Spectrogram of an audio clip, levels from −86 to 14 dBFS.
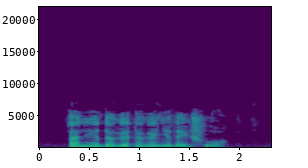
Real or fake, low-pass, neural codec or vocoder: fake; 7.2 kHz; codec, 16 kHz, 8 kbps, FreqCodec, larger model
